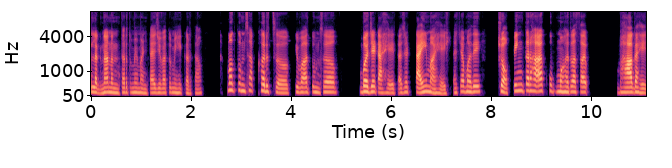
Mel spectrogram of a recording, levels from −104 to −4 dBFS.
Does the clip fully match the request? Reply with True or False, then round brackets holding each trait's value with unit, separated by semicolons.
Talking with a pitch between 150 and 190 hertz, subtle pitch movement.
False (185 Hz; 3.7 semitones)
